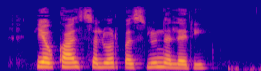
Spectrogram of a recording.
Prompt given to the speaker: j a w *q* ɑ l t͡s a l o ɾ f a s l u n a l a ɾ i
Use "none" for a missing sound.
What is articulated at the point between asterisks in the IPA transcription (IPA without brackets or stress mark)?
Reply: k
